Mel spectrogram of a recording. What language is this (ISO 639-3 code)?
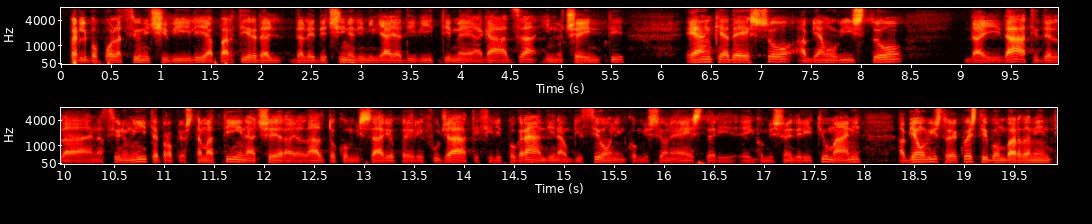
ita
